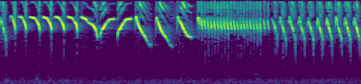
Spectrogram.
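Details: Stimulating canary song for silent canaries: repeated downward-curving whistled notes and deeper swooping slurs for three seconds, followed by a fast rattling trill and a string of quick falling chirps.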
